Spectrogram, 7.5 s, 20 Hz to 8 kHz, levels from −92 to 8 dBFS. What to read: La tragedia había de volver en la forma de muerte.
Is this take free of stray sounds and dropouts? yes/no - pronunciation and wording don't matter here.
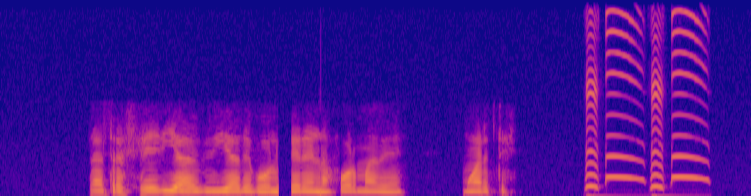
no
